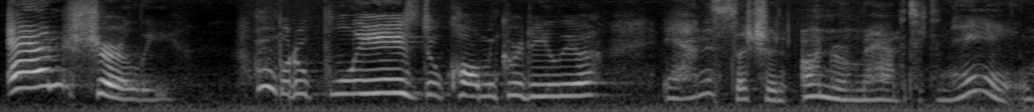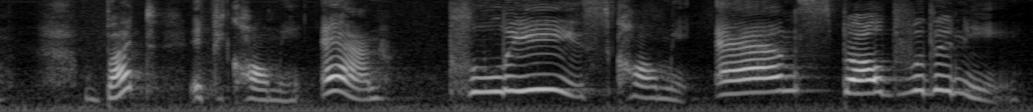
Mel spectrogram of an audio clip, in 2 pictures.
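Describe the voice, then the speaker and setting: Woman doing a dramatic little orphan girl, squeaky high, voice swoops all over, flowery gushing. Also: very animated, normal speed, highs cut off. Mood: earnest. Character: dreamy, dramatic orphan girl, about eleven. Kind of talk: competitive humorous interpretation.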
